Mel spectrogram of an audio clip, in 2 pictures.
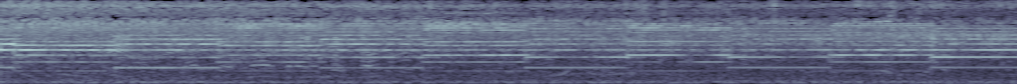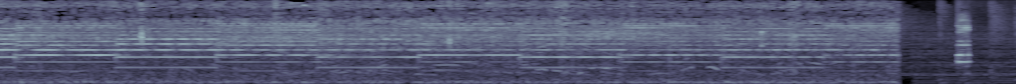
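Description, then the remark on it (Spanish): A motorcade with the Empoli team bus arrives at the stadium: two-tone escort sirens alternate steadily and loudly over a heavy rumble of engines and traffic, with a murmur of voices beneath, then cut off abruptly near the end. “es que justo está llegando el Empoli al Lali.”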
